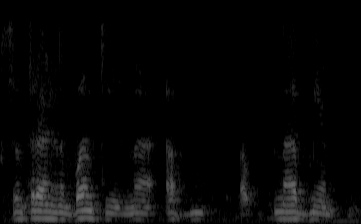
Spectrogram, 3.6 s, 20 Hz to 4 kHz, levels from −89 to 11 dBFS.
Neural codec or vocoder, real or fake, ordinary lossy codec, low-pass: none; real; AAC, 24 kbps; 3.6 kHz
